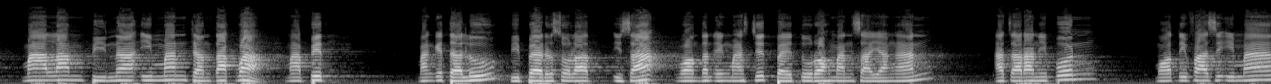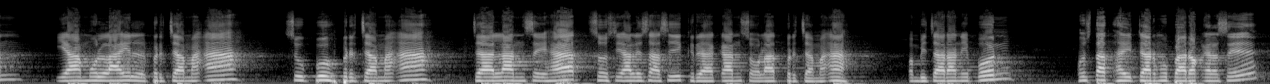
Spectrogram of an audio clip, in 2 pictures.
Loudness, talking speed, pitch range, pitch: -15 LUFS, 90 wpm, 165-195 Hz, 175 Hz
